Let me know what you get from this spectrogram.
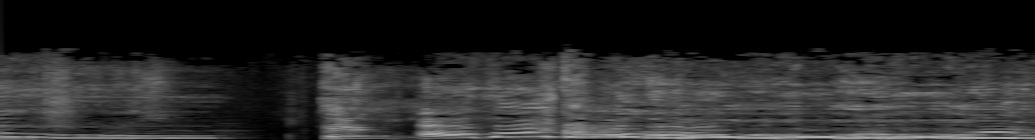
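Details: Domestic dog 'talking' in a small room: a drawn-out descending howl, a brief silence, then a sequence of warbling, pitch-bending whines and yowls that shift up and down almost like speech.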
